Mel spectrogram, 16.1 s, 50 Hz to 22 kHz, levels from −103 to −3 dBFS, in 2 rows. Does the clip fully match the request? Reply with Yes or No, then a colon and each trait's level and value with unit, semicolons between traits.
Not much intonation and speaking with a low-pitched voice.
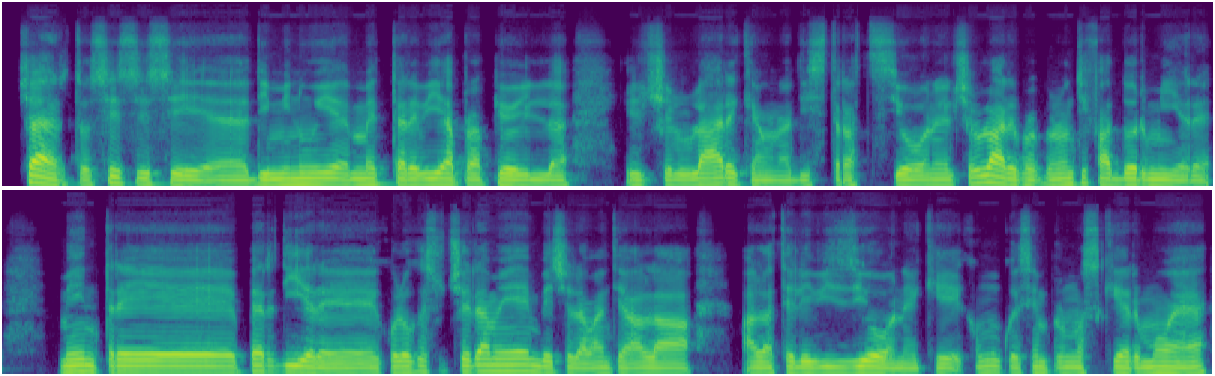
Yes: narrow, 2.2 semitones; low, 110 Hz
